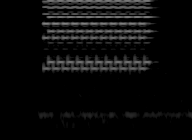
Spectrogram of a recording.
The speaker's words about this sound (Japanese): 携帯電話の音が鳴った胸元にしまってあるそれを取り出して片倉は画面に表示される発信者の名前を見た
